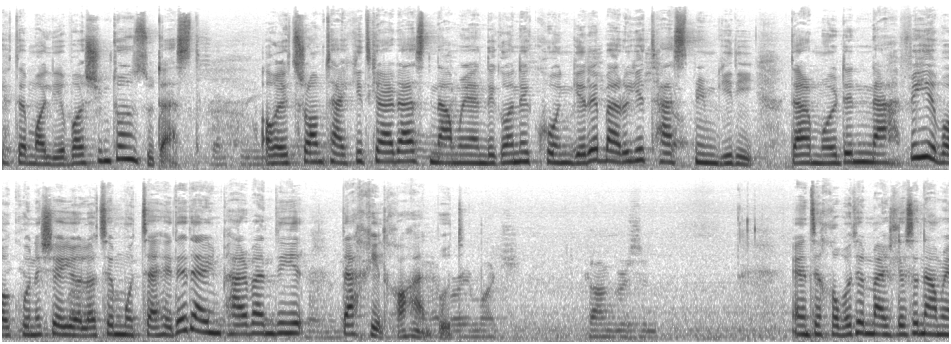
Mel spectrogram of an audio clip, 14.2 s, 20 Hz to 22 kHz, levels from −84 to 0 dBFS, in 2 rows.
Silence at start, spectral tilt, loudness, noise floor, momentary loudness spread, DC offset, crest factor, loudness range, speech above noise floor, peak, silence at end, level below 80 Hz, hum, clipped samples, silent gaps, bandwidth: 0 s; -4.5 dB/octave; -19 LUFS; -40 dBFS; 14 LU; under 0.1%; 16 dB; 8 LU; 21 dB; -4 dBFS; 0 s; -52 dBFS; none; under 0.1%; none; 19 kHz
